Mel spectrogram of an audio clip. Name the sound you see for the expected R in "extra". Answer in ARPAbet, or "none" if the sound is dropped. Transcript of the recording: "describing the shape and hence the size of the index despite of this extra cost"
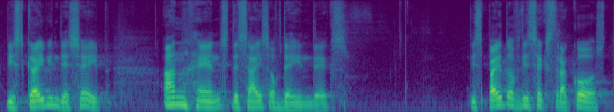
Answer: R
